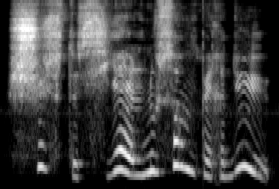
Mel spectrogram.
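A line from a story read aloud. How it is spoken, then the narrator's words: Exclaiming. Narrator (French): s'écria Anzoletto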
